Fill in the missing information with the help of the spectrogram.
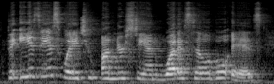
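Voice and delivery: normal talking voice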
